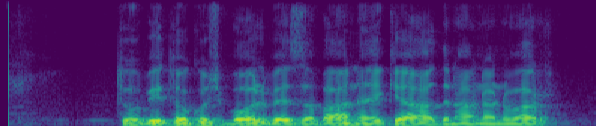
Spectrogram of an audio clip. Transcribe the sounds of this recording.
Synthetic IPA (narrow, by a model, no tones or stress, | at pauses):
t̪uːbʱit̪okʊt͡ʃʰboːlbeːzɐbaːnɦɛkjaːd̪naːnɐnwɐɾ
